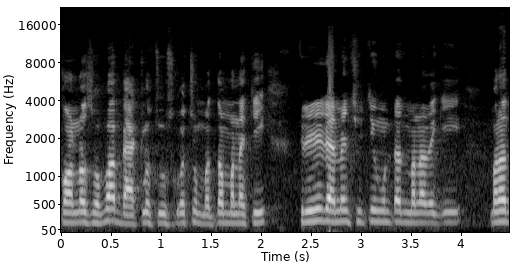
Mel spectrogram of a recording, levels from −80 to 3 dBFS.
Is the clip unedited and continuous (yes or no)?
yes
